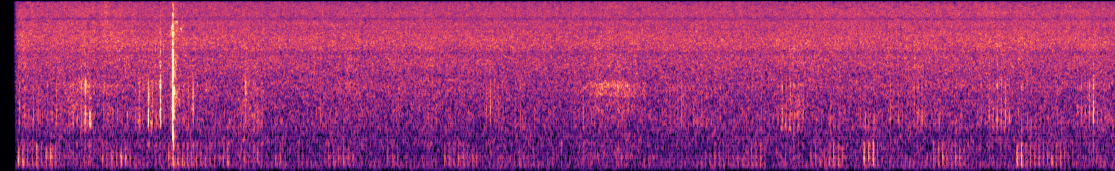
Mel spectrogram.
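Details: Persian cat named Graveskull purring while massaging her human's back; steady low rumbling purr throughout, with a faint click near the start and quiet room background.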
